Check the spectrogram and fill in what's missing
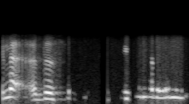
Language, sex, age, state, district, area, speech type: Kannada, female, 45-60, Karnataka, Gulbarga, urban, conversation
